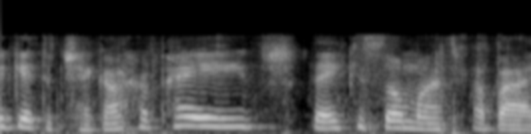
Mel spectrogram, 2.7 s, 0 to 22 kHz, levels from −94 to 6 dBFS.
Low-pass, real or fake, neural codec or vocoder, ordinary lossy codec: 7.2 kHz; fake; codec, 16 kHz, 4.8 kbps, FACodec; AAC, 48 kbps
